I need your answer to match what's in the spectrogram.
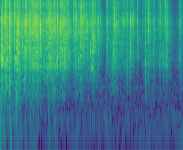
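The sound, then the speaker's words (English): A paper drawing being crumpled into a ball for the trash: a dense run of crisp crinkles and crackles, loud and continuous at first, then breaking into sparser crunches before fading out. No one speaks. “See, I got a drawing right there.”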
